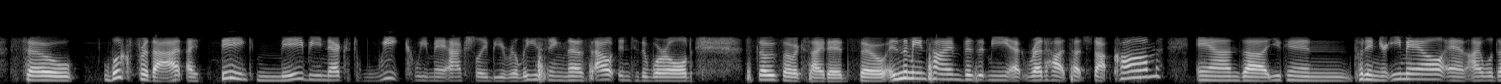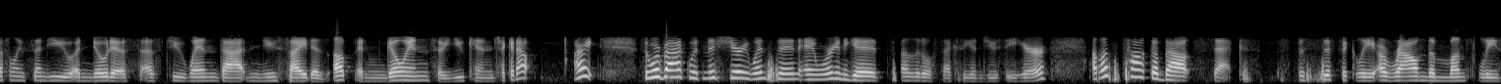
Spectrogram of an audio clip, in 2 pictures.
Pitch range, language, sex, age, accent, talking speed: 170-210 Hz, English, female, 30-49, American, 180 wpm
